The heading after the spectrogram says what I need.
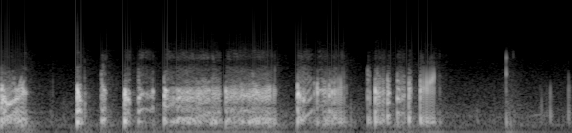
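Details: Sound-effect recording of irregular gurgling, bubbling bursts with brief gaps: stomach growling (borborygmi).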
